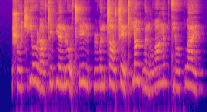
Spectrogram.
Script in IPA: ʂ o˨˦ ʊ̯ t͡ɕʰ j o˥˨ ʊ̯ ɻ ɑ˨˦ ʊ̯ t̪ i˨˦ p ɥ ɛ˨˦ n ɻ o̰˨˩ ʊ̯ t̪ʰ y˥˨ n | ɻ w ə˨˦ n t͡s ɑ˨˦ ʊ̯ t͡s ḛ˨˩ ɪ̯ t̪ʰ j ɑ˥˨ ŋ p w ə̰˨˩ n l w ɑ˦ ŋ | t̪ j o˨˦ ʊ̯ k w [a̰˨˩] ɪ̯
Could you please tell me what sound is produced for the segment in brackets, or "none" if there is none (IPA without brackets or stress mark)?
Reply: a˥˨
